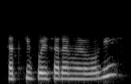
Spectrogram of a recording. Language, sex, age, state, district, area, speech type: Odia, male, 18-30, Odisha, Sambalpur, rural, conversation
